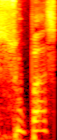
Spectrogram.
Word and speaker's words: Supa: Une web-série française qui est arrivée depuis quelques semaines sur YouTube, qui s'appelle Soupa Soupa. Donc ça s'écrit S-U-P-A.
